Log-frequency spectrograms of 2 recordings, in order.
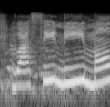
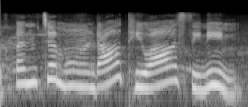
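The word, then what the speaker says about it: पञ्चमुण्डाधिवासिनीम्: ওয়াসি নি ম বলবো না কেউ, ওয়াসি নিম, ময়ের নিচে হসন্ত আছে তার মানে আমরা পূর্ণ উচ্চারণ করতে পারবো না।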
